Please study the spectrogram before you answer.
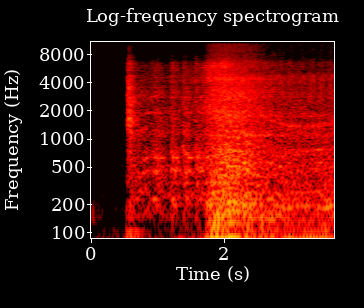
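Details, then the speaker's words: Mercedes W124 E320 convertible, M104 six-cylinder, after fuel pump was jolted with battery power: cranks briefly, catches at once and settles into a steady, even idle; starts healthy, fuel pump likely the fault. "yep works perfect so uh that was it i guess the fuel pump was dead"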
